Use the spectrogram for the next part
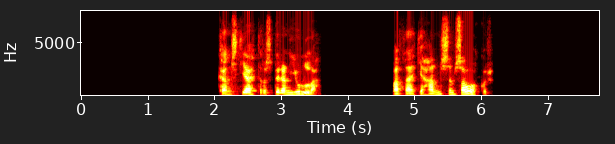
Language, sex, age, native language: Icelandic, male, 30-39, Icelandic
